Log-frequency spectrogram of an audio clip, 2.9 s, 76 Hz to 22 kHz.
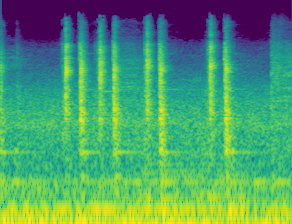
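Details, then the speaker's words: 1996 Mercruiser 4.3 L V6 in an abandoned Wellcraft boat, unrun for 18 years: short groups of sharp starter clacks trying to engage, no cranking follows; engine still seized, starter cannot turn it, before penetrating oil in cylinders. "i don't know what i did but you can hear the starter trying to engage now so that's a good thing"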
